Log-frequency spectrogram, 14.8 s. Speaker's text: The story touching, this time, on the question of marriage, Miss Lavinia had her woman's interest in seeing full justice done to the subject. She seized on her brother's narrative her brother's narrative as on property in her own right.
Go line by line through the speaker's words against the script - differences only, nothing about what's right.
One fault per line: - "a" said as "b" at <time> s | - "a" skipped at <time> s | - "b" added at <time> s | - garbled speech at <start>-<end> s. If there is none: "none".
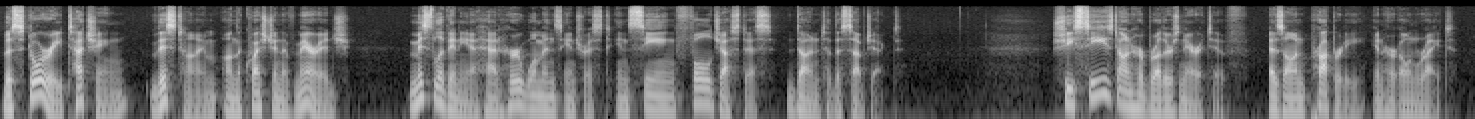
- "her brother's narrative" skipped at 12.5 s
